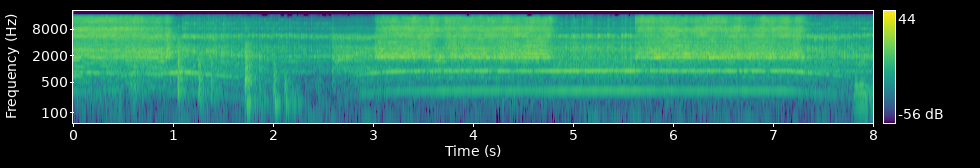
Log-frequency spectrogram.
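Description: Cordless angle grinder running with a steady whine, its disc grinding CPVC pipe stub-outs in two spells of harsh hissing contact, with a few clicks in between. It spins down near the end.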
